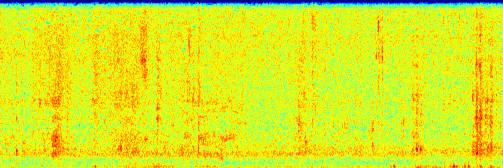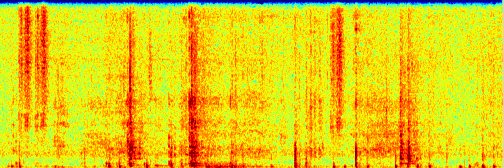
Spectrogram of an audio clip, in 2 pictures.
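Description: Horse hooves thudding on a sand arena surface in an irregular run of footfalls, faint at first and louder from about four seconds in as horses come close.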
